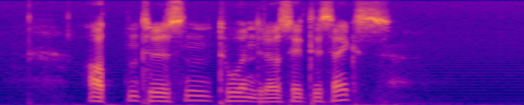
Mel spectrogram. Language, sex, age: Norwegian, male, 53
